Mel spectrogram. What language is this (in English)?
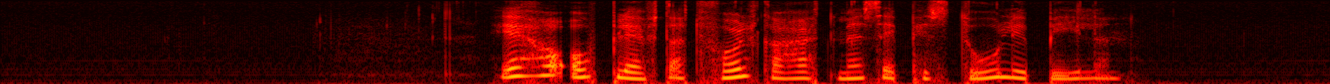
Norwegian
